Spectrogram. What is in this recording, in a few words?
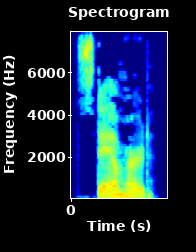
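"stammered", British English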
